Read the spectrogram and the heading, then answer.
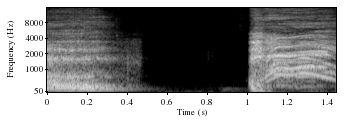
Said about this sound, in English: What a wonderful cough you have. That sounded nice, right?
